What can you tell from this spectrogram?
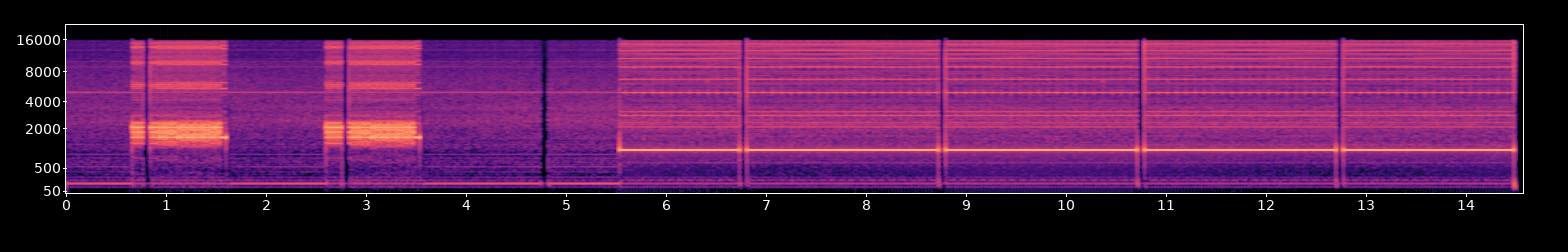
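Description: NOAA Weather Radio alert signal: two short screechy digital SAME header bursts about a second apart, then the steady, loud 1050 Hz warning alarm tone held for about nine seconds, marking a new weather warning coming on the broadcast.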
